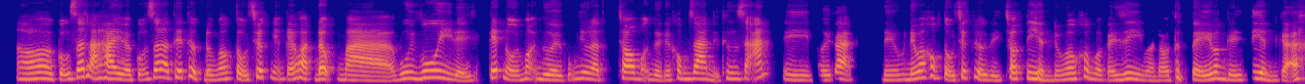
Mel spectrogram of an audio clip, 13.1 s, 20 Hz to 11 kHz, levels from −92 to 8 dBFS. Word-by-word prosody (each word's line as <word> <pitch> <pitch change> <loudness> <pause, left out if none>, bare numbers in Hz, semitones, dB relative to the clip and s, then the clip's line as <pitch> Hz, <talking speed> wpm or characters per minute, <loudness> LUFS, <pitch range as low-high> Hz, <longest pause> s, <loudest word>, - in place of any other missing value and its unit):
Ờ, 225 +1 +2
cũng 215 -1 -1
rất 300 +7 +4
là - - +5
hay 235 -4 +4
và 195 - +1
cũng 205 +2 -6
rất 290 - +3
là 285 -2 +4
thiết 275 0 +2
thực, 235 - 0
đúng 190 0 -3
không? 225 +3 -2
Tổ 185 - 0
chức 280 +5 0
những 240 -3 -8
cái 215 -1 +1
hoạt 225 0 +2
động 225 +2 +5
mà 175 -5 +1
vui 240 +6 0
vui 270 -1 +2
để 165 -4 -3 0.2
kết 280 0 +4
nối 185 -4 -2
mọi 235 +1 -3
người 200 -4 +1
cũng 205 +5 -9
như 245 - -1
là 210 -3 0 0.2
cho 245 -1 +6
mọi 220 -4 -6
người 190 -3 -5
cái 185 - -5
không 230 +3 -2
gian 225 -2 +3
để - - -9
thư 240 -3 -4
giãn. 225 - 0 0.2
Thì 185 -2 -5
với 185 0 -5
cả 230 -6 +2 0.3
nếu 190 0 -6
nếu 215 +4 0
mà 275 - +3
không 335 +2 -2
tổ 180 - -1
chức 270 +7 -4
được 195 - +1
thì 175 -1 -4
cho 235 - +2
tiền, 235 -7 0
đúng 185 +1 -6
không? 225 +1 +1
Không 270 -1 -3
có 200 - -2
cái 180 +1 -4
gì 220 0 0
mà 175 -2 -7
nó 175 +1 -4
thực 180 - -7
tế 195 +1 +1
bằng 245 -1 +1
cái 190 -1 -3
tiền 235 -8 +1
cả. - - +1
220 Hz, 305 wpm, -22 LUFS, 190-240 Hz, 0.3 s, cho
